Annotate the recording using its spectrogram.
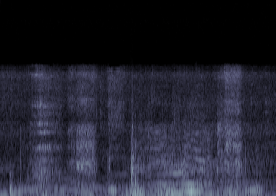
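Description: Slowed-down audio: voices stretched into deep, drawn-out, warbling sounds, with a few short knocks.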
